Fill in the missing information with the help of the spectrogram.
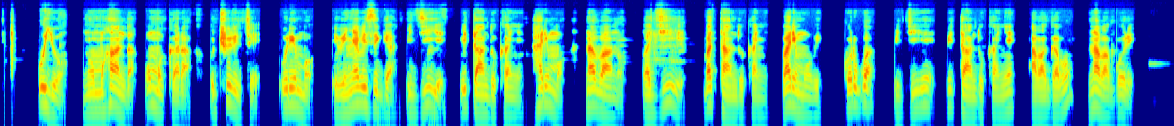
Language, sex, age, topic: Kinyarwanda, male, 25-35, government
